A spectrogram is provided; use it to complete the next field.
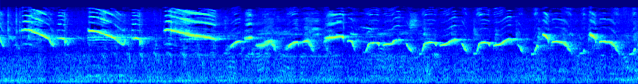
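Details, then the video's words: Caged Chinese hwamei in continuous song, opening with high descending whistles then a fast run of short looping, bouncing notes, rich and varied, with little else audible. "Họa mi hót như máy - Hót ko bỏ mỏ"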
